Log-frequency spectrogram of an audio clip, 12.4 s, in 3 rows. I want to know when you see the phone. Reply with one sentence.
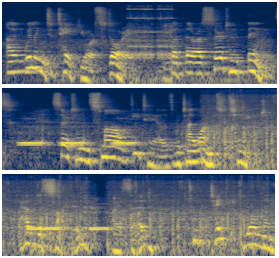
You can hear the phone from 1.8 to 2.6 s, from 4.3 to 6.2 s and from 8.6 to 9.8 s.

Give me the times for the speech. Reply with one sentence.
You can hear the speech from 0.1 to 12.3 s.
